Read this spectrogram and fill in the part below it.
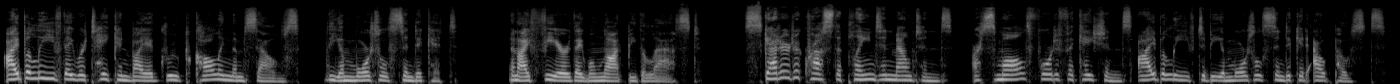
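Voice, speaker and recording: A solemn woman warrior of a fantasy video game. She speaks in formal, measured phrases with earnest conviction and a strong sense of honor. The voice sits at a middle pitch, in a dry sound free of room echo. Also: expressive. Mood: grave, formal. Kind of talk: scripted game character dialogue.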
